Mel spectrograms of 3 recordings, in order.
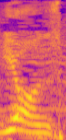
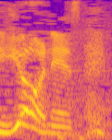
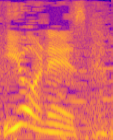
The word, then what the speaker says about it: Iones: Pero me dicen Jones porque a nadie le da la cabeza para decir Iones, que es muy complicado. Bueno, que simplemente se pronuncia como se escribe, Iones.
